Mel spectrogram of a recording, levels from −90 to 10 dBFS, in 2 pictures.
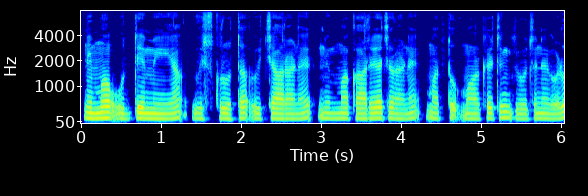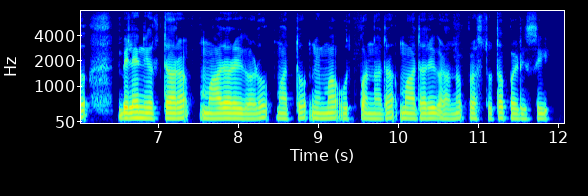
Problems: none marked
